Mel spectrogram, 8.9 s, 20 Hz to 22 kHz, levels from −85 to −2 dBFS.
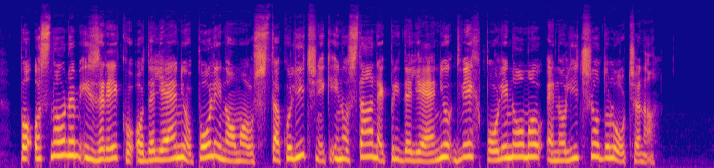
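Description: No technical faults occur at any point in the recording, so there is nothing to describe in time order.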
